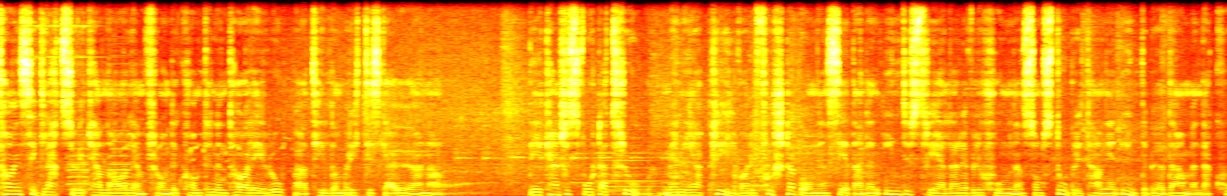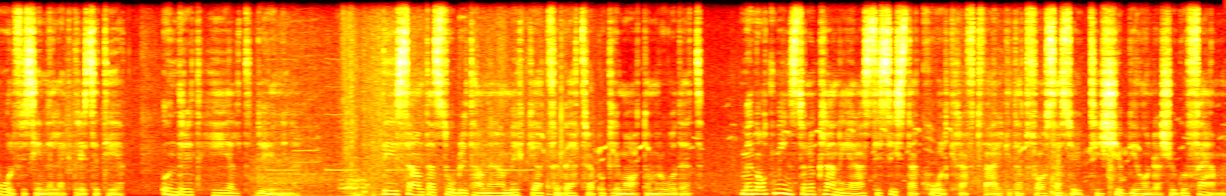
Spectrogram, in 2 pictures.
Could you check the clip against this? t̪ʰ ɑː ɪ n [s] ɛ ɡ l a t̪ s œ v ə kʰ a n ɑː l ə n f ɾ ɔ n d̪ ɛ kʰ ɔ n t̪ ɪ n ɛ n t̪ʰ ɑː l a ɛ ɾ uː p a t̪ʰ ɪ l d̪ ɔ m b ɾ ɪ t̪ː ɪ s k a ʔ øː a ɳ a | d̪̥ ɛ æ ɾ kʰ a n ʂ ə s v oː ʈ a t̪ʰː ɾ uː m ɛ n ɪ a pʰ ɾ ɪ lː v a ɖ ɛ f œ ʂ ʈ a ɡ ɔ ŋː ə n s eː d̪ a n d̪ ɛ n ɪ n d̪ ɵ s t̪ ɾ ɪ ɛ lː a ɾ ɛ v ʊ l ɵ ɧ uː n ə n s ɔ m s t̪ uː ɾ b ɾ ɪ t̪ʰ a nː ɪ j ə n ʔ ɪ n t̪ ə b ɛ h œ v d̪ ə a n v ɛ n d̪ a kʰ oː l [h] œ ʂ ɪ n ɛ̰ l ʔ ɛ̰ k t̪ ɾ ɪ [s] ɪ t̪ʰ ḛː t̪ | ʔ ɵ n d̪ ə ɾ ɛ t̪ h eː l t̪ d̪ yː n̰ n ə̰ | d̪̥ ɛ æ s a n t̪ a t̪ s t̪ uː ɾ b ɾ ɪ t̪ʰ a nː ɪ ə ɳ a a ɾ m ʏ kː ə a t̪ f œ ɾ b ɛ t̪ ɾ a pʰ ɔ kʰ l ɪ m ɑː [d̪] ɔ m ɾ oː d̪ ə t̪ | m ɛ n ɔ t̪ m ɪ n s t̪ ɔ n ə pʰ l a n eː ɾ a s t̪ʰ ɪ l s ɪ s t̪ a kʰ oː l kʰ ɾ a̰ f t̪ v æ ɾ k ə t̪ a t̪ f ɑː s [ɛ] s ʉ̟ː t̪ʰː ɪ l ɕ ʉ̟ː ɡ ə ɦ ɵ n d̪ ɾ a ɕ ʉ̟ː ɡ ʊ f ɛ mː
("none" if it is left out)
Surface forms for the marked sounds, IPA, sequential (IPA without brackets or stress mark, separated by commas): s, f, s, t̪, a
